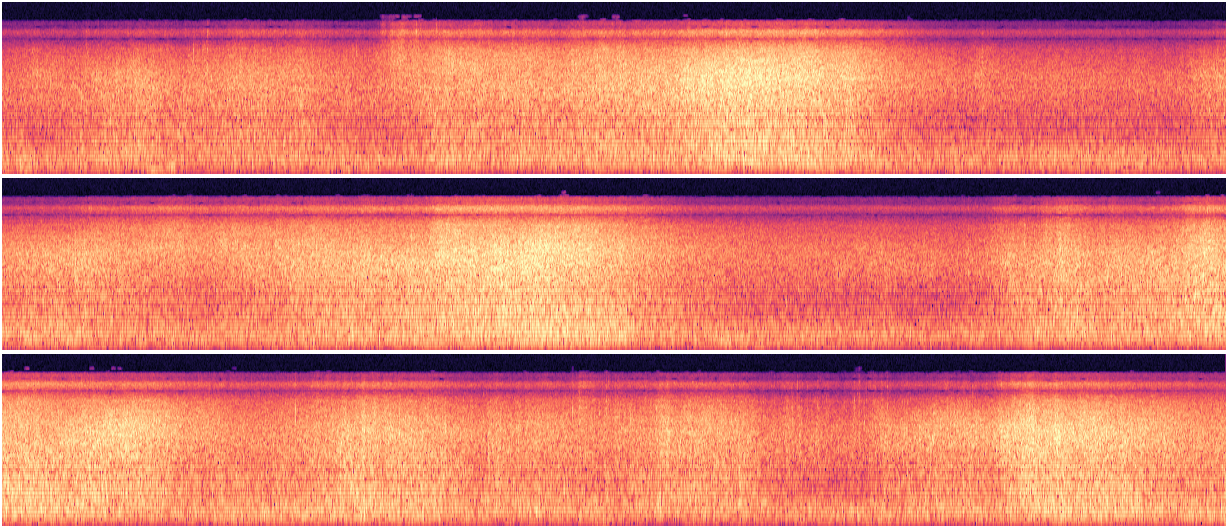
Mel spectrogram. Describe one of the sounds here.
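Wind blows across the open beach.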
